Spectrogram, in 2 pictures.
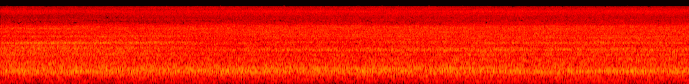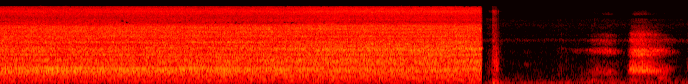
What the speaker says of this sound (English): And that's how you record the blow dry sounds.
